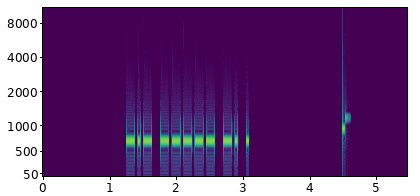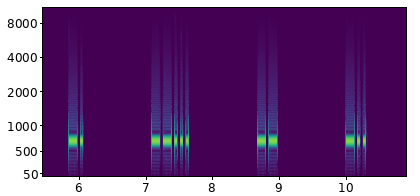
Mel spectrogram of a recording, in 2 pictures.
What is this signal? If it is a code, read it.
Morse code, heard as a keyed tone, about 28 wpm, spaced as for 12 wpm, 700 Hz. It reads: K0NE N7MD
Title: USA Call Signs - 4 Characters - 8x Character Spacing - 28wpm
